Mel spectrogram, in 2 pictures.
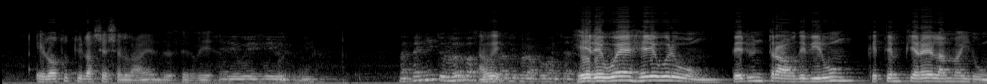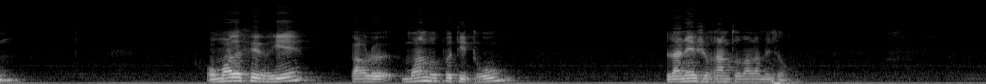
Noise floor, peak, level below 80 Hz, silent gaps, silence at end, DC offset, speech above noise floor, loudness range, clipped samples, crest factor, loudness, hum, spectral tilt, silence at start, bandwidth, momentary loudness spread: -47 dBFS; -8 dBFS; -44 dBFS; none; 0 s; under 0.1%; 24 dB; 9 LU; under 0.1%; 16 dB; -24 LUFS; none; -7.5 dB/octave; 0 s; 16 kHz; 14 LU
